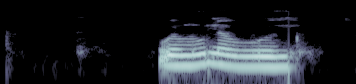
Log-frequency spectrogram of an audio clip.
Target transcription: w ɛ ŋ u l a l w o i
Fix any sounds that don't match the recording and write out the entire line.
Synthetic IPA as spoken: w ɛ m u l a w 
